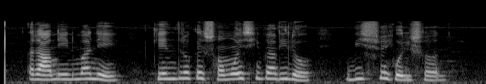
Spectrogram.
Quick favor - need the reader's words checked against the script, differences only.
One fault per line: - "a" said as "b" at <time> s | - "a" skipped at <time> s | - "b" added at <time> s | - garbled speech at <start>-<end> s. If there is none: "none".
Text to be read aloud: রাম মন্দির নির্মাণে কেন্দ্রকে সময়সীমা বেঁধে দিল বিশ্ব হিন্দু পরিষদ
- "মন্দির" skipped at 0.6 s
- "বেঁধে" skipped at 2.7 s
- "হিন্দু" skipped at 3.8 s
